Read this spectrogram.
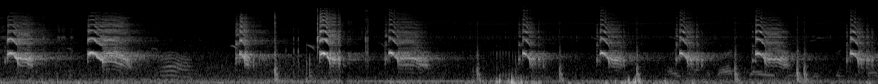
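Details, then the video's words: A limpkin on Blackwater Lake, Eustis, Florida, in breeding season calls for its mate with loud, harsh, wailing screams repeated about every second over a low hum. "The Limpkin calling"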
